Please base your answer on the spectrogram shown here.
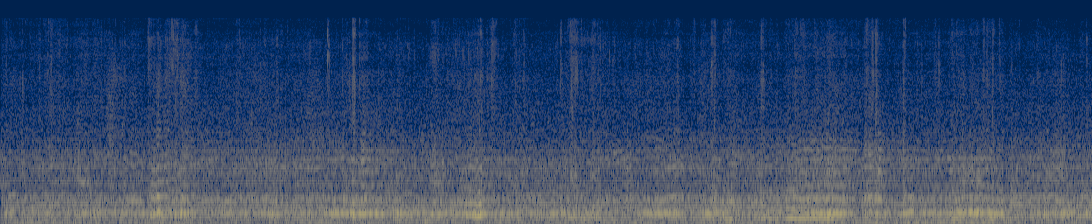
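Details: Inside an opened hive on a sunny day, honey bees move about at work: an even, layered hum holds steady, with small rising buzzy flickers and faint crackling taps over the drone.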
